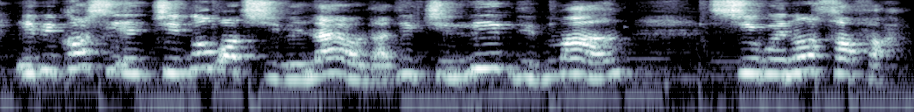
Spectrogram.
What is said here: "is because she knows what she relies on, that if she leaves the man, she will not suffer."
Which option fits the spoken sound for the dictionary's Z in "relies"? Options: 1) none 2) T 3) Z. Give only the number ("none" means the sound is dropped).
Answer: 1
